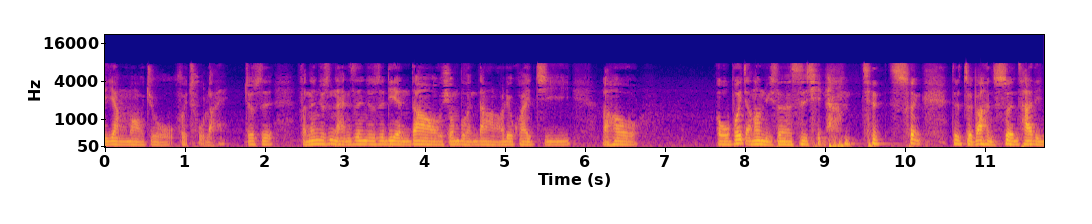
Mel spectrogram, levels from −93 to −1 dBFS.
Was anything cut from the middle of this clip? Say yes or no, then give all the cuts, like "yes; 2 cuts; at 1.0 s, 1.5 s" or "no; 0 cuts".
yes; 1 cut; at 1.8 s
